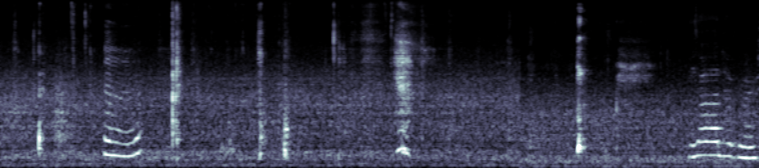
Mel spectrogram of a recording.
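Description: A person has repeated hiccups after eating spicy food: about eight sharp, close, irregularly spaced hiccups, some with a short vocal squeak, over low room noise.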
